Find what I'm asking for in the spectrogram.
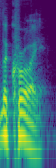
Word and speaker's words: LaCroix: All you motherfuckers who say that you like LaCroix better, and it is pronounced LaCroix. It's not LaCroix. It's not LaCroix. It's not LaCroix. It's LaCroix. I went to the fucking website and I learned how to say it.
